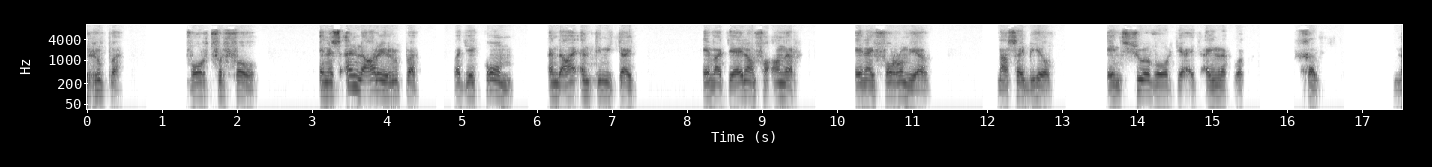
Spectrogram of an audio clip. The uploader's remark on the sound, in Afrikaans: Zoom Byeenkoms 27 Januarie 2022.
